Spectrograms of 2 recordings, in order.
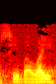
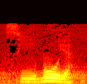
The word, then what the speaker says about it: سيبويه: فلهذا كان يعني كان المحدثون يحبون أنها ألا تنطق ويه بفتح الواو وإسكان الياء على نفس، لكن يضمون الواو، يضمون الواو، يعني مثلا يقولون سيبويا، يضمون أقصد ما قبل الواو بحيث الواو تصبح مد، يعني سيبويه يقول مثلا سيبويا، راهويه يضمون ما قبل الواو، يقولون راهويا، إسحاق بن راهويا.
